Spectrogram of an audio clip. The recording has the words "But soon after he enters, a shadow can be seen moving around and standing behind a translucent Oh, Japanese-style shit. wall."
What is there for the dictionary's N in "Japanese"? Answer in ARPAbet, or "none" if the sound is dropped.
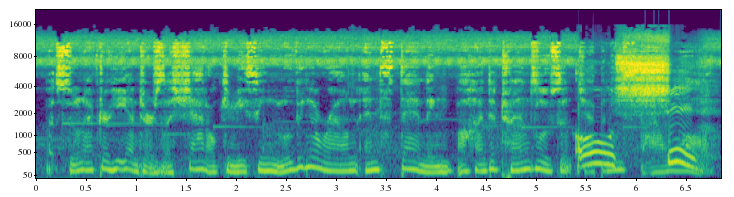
none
